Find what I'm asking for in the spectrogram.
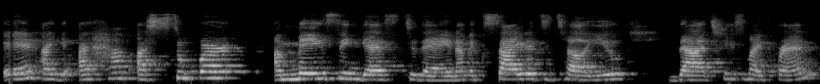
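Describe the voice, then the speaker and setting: A woman's voice: on the high side, fairly even intonation, slow pace, fairly bright tone, reverberant, low-quality recording. A woman hosting an interview in a chatty, enthusiastic way, with many fillers. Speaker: interview host. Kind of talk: casual interview chat.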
